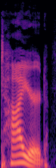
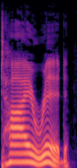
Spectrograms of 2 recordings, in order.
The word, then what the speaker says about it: tired: students mispronounced the word tired I hear Thai rid because of the spelling but we say tired tired just like a tire like whom ethical tire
